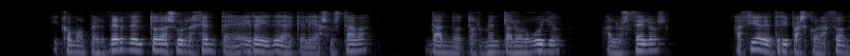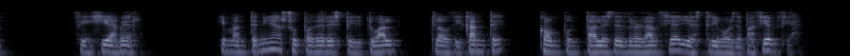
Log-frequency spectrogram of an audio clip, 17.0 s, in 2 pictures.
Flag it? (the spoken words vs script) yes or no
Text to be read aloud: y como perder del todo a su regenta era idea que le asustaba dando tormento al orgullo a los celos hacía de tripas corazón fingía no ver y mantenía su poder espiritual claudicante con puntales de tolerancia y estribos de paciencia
yes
